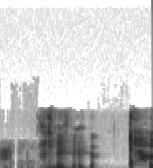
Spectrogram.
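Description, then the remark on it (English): Several dry, rasping coughs and throat-clearing bursts from a person with a dry throat come in a rough cluster, fairly loud, followed by a short pause and one more hacking cough. “I'm sorry, I'm having a little bit of a dry throat here.”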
